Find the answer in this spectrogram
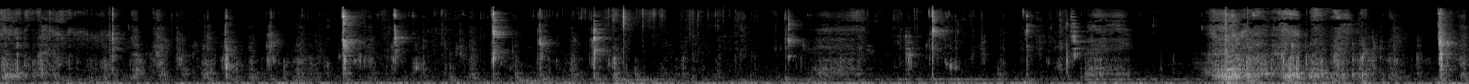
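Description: Close-miked chewing of papaya salad with raw water spinach: wet mouth sounds broken by sharp, crisp crunches about once a second, and a louder stretch of chewing near the end.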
